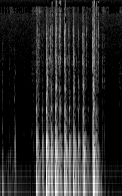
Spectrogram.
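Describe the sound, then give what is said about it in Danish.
A faint drum roll: a quick run of many soft, even strokes lasting about a second, ending on a slightly separate final hit, with a couple of light taps before it. “Det var lige en lille trumvivl, som man næsten ikke kunne høre. Nej, den er der. Men der er udslag på den.”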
